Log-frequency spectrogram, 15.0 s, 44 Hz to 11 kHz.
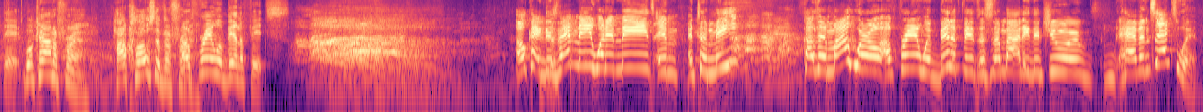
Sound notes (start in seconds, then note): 3.6 audience exclaims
